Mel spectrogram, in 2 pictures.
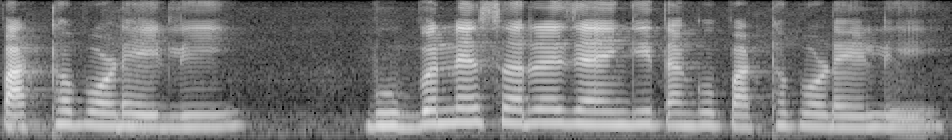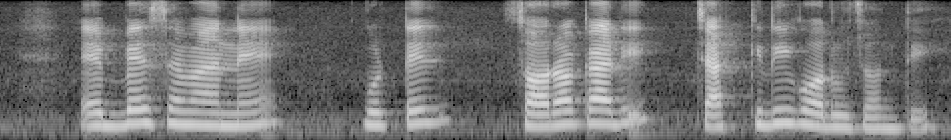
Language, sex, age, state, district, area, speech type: Odia, female, 60+, Odisha, Kandhamal, rural, spontaneous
